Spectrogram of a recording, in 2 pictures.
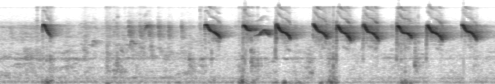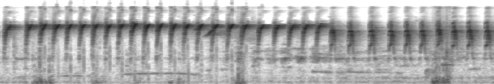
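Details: Brown-throated sunbird in a fast, sharp, close-knit song used as tutor song for home birds: a few high downslurred notes, then a long rapid train of clipped high chips, about four per second, slowing at the end.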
